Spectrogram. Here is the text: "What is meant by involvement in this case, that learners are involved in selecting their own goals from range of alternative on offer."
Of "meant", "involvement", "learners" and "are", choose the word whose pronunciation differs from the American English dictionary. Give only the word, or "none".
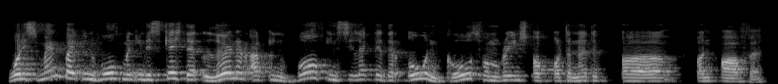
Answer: learners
